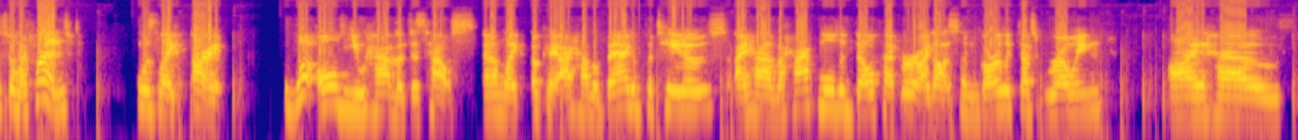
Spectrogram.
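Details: Adult speaker; ordinary speech.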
